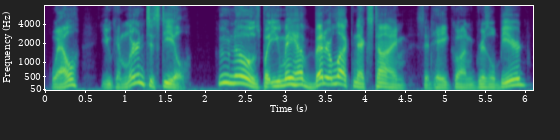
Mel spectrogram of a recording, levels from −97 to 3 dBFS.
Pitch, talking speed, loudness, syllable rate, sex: 155 Hz, 185 wpm, -18 LUFS, 4.3 syllables/s, male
